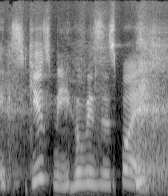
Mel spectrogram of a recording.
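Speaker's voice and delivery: mock suspicious, demanding, pointed accusatory tone. Retelling what Renee asks Bella about the boy: accusatory Renee impression. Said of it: "She's very accusatory".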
